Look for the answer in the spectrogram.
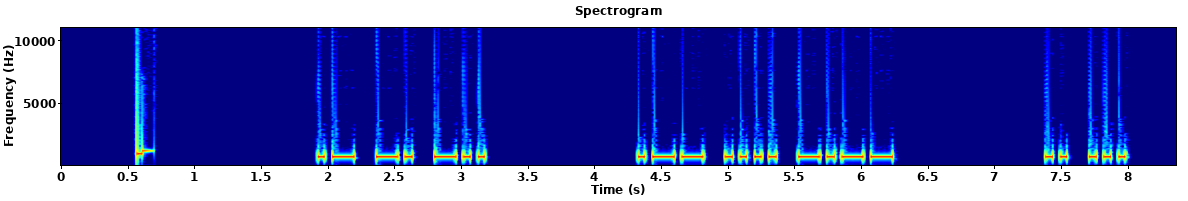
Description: Morse code, heard as a keyed tone, about 22 wpm, 700 Hz. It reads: AND WHY IS
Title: 3x Word-Spacing - Sentences from Top 200 Words - 22wpm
